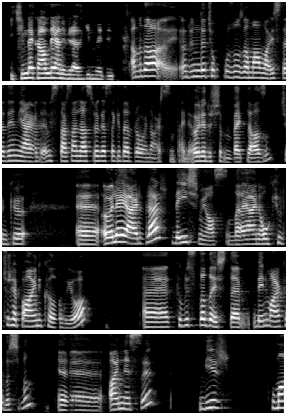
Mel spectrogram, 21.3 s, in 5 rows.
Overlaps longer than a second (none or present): none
